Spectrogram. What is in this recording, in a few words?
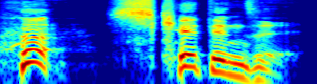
growth, jp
